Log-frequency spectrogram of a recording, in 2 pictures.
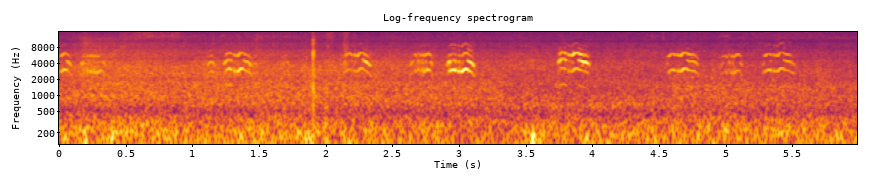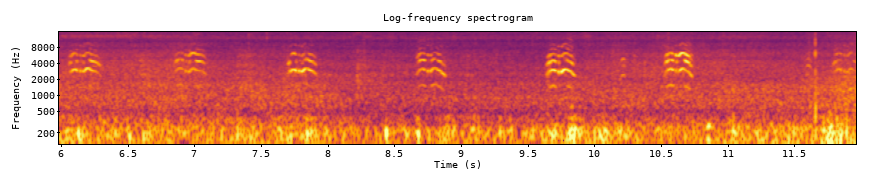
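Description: A bird chirping over and over, short rising-and-falling chirps about one to two a second, over a low steady rumble of wind.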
